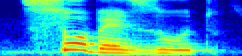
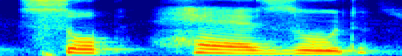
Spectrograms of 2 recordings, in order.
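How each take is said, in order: First: The phrase is pronounced loosely and relaxed. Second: The phrase is pronounced with forced, careful articulation. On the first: The speaker calls it right. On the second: The speaker calls it wrong.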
